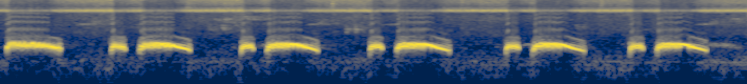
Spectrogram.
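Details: Spotted dove lure call meant to attract other doves: repeated phrases of a short coo followed by a longer, slightly falling coo, about four phrases, evenly spaced, with a faint steady high electronic tone behind.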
